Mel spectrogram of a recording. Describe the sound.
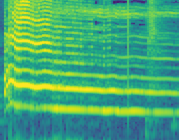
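A person imitates a wolf heard at night in a wildlife park with a single loud, sustained howl, its tone sliding slightly downward and holding steady for nearly two seconds.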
